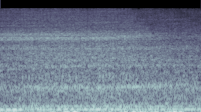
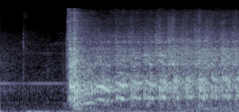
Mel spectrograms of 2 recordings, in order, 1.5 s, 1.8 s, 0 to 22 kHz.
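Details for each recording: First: 1987 Chevy square body truck just bought unseen, reassembled and fuel pressure checked: steady, even low rumble at idle with no misses, knocks or stumbles; engine running smoothly again after repair. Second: Square-body Chevy truck, in neutral, after its fuel pump was moved from the old tank to a new tank: starter churns in steady pulses about three a second but never fires; zero fuel pressure, and the pump is suspected dead.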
